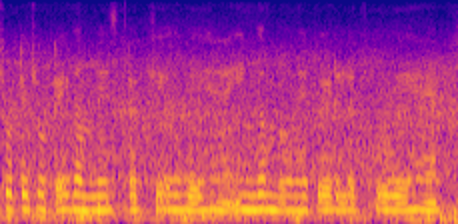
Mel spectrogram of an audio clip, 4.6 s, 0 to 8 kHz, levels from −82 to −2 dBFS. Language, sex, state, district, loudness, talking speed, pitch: Hindi, female, Haryana, Rohtak, -15 LUFS, 170 wpm, 100 Hz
